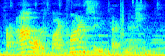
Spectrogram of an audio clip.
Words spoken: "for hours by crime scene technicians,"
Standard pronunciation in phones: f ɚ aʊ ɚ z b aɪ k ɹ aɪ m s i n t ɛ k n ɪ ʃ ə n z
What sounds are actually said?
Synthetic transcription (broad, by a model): f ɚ aʊ ɚ z b aɪ k ɹ aɪ m s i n t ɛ k n ɪ ʃ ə n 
